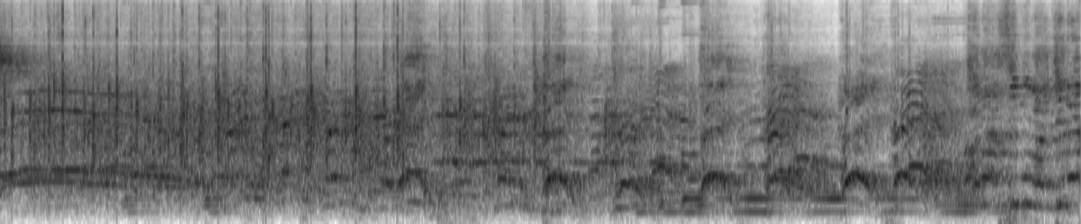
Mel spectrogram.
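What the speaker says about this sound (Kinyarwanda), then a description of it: "Bakore Imana amashyi." A church congregation bursts into loud, sustained applause and cheering that fills the hall, with crowd shouts mixed into the continuous clapping.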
